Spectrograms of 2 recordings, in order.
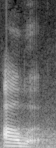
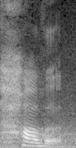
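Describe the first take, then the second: First: The word begins with a vowel sound. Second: The word begins with an H sound. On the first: The speaker calls it right. "Don't make H sound. It's just hour" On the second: The speaker calls it wrong. "We don't pronounce the H sound here. We don't say hour"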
